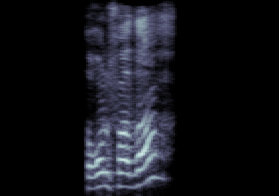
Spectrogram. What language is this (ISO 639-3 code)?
kab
